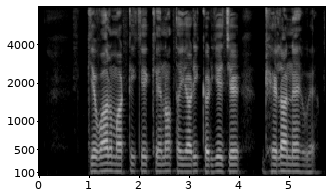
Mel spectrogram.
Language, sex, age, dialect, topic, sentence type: Maithili, male, 25-30, Angika, agriculture, question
